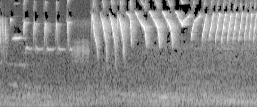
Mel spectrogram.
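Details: Canary starting with soft spaced chips and low piping notes, then bursting into a loud run of descending whistled sweeps and a fast rolling trill.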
